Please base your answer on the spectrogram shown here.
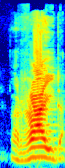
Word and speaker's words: ride: ड्राइव RIDE राइड, आइड के रूप में उच्चारण करना है, ठीक है। आर का RIDE का उच्चारण आइड के रूप में करेंगे, ठीक है, हो जाएगा राइड, ठीक है दोस्तों।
